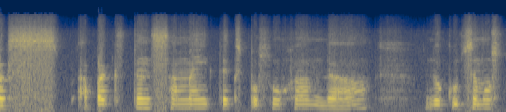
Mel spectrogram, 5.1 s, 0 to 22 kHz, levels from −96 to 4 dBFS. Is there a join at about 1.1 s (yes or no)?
no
